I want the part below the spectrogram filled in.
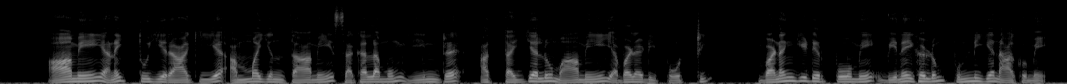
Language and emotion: Tamil, neutral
